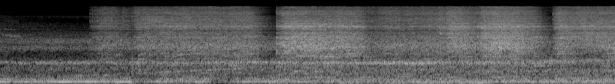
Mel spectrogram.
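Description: Sydney Trains double-deck electric train rolling in along the platform. It makes a rushing, clattering rail noise over a faint steady whine, and the noise swells about a second in as the carriages come alongside.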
